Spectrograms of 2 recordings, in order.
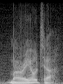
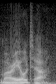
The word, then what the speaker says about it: Mariota: Mariota. Fine. Mario. Ta. Ta. You got to get the ta there. Not Mario accent on the last syllab. Mariota.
